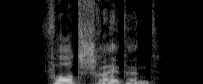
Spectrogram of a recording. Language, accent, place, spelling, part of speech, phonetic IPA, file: German, Germany, Berlin, fortschreitend, verb, [ˈfɔʁtˌʃʁaɪ̯tn̩t], De-fortschreitend.ogg
- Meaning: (verb) present participle of fortschreiten; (adjective) 1. onward, progressing 2. progressive, advancing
